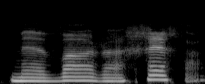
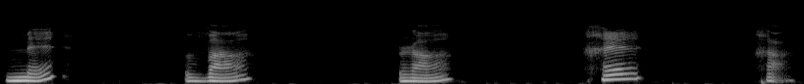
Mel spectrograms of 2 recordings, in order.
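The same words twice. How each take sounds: First: "Me, va, ra, che, cha" blended into one word; syllables joined up. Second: "me, va, ra, che, cha" as lone syllables with long pauses. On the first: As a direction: run "Me, va, ra, che, cha" together without pauses. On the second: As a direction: sound out "me, va, ra, che, cha" one piece at a time. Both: Shown as a demonstration. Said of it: "I'm just gonna read it".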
